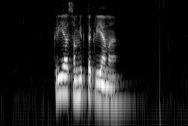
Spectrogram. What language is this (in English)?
Nepali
